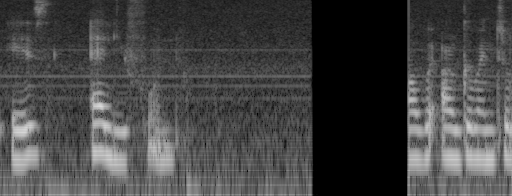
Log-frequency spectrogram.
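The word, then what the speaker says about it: ألف: the first letter as i already said is alifun now we are going to learn how to pronounce it so repeat with me because by practicing you can learn easily and faster so repeat with me alifon elephone elephone did you say it good job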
